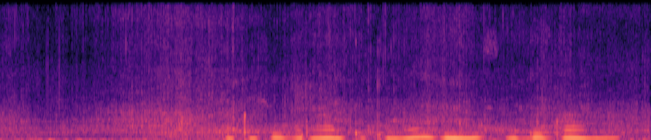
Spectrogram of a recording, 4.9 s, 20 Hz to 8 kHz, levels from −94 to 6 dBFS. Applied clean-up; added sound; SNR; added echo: none; Skateboard; 14 dB; none.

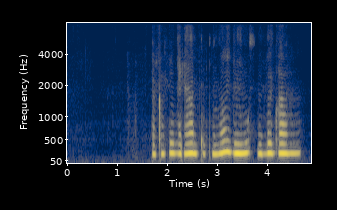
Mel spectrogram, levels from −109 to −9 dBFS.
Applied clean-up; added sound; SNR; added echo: neural mask model DeepFilterNet 3.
